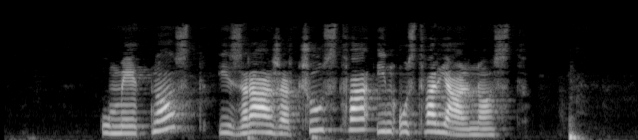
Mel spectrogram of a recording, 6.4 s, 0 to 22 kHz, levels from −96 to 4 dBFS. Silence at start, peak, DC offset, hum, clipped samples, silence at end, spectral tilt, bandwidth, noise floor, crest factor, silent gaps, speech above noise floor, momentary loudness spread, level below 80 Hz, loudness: 1 s; -4 dBFS; under 0.1%; none; under 0.1%; 0.6 s; -6.5 dB/octave; 10.5 kHz; -76 dBFS; 20 dB; none; 55 dB; 19 LU; -44 dBFS; -21 LUFS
